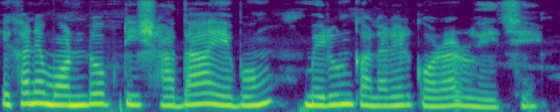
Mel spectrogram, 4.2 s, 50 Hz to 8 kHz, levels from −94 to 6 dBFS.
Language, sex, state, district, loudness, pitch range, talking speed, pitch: Bengali, female, West Bengal, Cooch Behar, -11 LUFS, 230-260 Hz, 130 wpm, 245 Hz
